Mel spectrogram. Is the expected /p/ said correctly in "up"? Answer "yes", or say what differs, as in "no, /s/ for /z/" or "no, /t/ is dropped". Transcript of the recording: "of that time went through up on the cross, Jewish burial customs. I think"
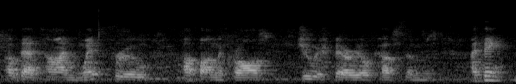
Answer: yes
